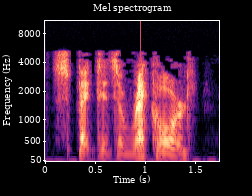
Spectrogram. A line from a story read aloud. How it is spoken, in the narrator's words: he said thickly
